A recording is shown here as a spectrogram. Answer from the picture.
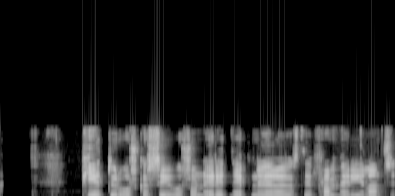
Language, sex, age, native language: Icelandic, male, 40-49, Icelandic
